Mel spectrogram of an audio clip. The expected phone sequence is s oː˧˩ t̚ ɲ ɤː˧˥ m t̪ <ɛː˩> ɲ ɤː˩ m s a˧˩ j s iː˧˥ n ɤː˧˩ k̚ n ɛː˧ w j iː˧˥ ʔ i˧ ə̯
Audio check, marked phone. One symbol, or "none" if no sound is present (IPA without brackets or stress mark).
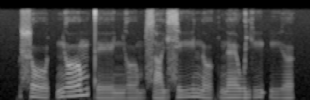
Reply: eː˩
